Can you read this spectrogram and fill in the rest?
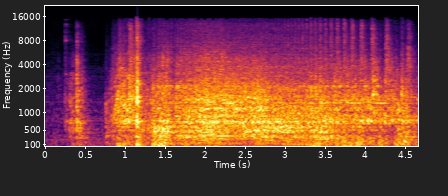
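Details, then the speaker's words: Predator 4000 generator, pull-started with choke and fuel on, vacuum-fed fuel system with the tank return line already checked clear: it catches after a couple of pulls, runs a few seconds, then sags and dies, starved of fuel. Found cause: wrong carburetor gasket. "right so we've got it sit still we'll turn over but for some reason it's not getting fuel to stay running"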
